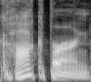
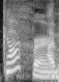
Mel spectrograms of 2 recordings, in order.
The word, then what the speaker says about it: Cockburn: Wait, it's really pronounced Coburn? It Okay, but this is the thing. In In Scotland, it is pronounced Coburn.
